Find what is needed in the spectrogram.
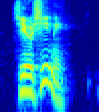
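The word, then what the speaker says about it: Gioacchini: I should mention quickly that in this game, Gio Reyna, Nicolas Giacchini. How do you pronounce that? – Giacchini. – Okay, Giacchini. I said it right.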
